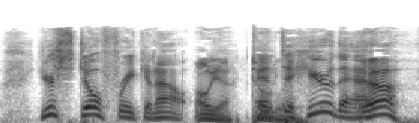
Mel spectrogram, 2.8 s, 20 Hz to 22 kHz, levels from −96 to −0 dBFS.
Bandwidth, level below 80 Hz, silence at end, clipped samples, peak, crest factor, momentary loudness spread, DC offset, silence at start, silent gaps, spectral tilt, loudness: 10.5 kHz; -38 dBFS; 0 s; under 0.1%; -4 dBFS; 18 dB; 7 LU; under 0.1%; 0.05 s; none; -5 dB/octave; -22 LUFS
